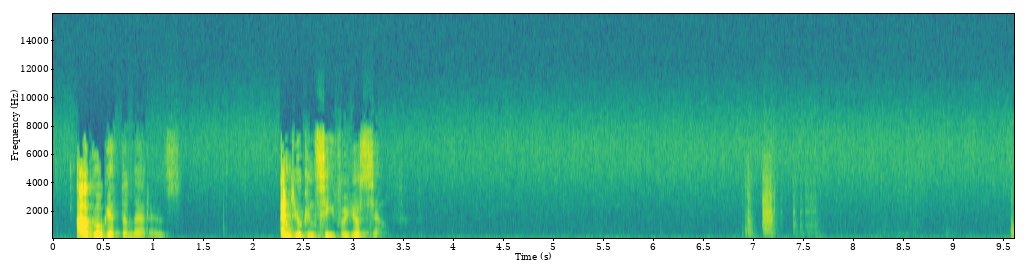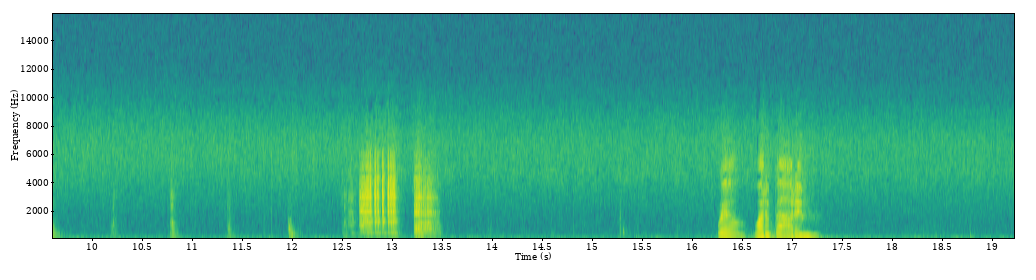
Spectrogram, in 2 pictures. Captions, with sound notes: I'll go get the letters and you can see for yourself. (stairs creaking) - Well, what about him?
